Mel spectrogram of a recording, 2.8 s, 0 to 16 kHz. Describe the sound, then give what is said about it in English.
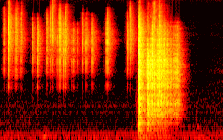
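Dice rattle with a quick series of light clicks, then clatter loudly onto a hard table surface and settle within a moment, with no voices; a roll to act under pressure, coming up 6 and 1 for a total of 7. “I'm going to need you to roll to act under pressure.”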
